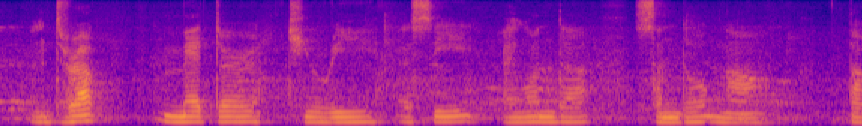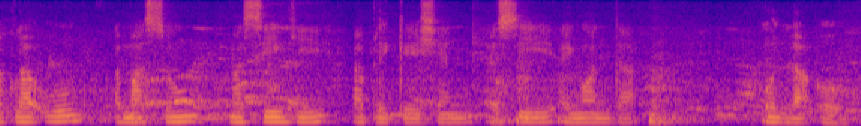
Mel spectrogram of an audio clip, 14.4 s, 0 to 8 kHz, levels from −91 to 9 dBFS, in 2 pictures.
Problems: constant background noise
